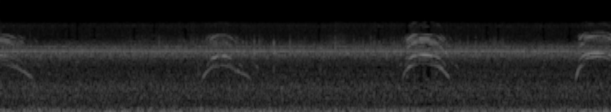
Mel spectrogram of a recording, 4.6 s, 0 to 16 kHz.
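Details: Northern royal albatross at a return and feeding, 31 May 2023: four arching calls that climb then drop in pitch, spaced unevenly, over continuous background hum.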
